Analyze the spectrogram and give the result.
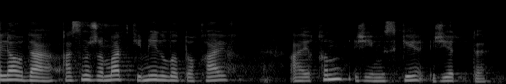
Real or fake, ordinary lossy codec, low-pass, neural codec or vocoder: fake; none; none; codec, 16 kHz, 2 kbps, FunCodec, trained on LibriTTS, 25 frames a second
